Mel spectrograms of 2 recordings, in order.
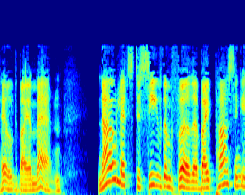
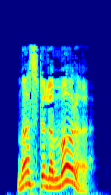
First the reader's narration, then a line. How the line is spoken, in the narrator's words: cried Ibelius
